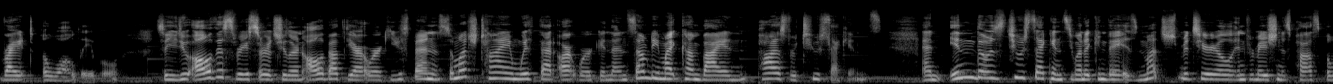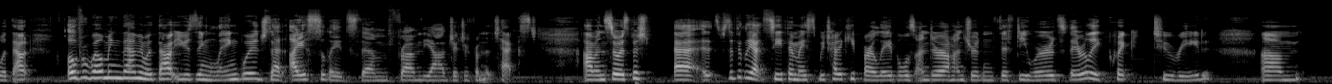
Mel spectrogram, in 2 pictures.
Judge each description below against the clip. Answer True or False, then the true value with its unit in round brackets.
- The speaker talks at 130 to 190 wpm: False (205 wpm)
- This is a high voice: True (220 Hz)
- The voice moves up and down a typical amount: True (3.6 semitones)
